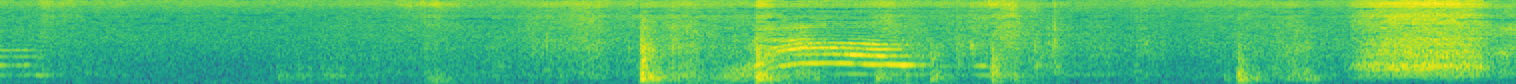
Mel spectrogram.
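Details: Cat staring at its owner while blocking the stairs: sharp clicks and thumps, then a drawn, wavering meow around four seconds, followed by softer knocks and a brief noisy burst near the end.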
